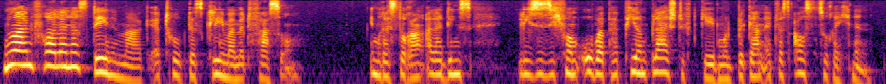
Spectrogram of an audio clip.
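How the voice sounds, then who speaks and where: Medium-pitched, deliberate female narrator. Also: animated, a little mellow. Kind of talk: literary radio play narration.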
